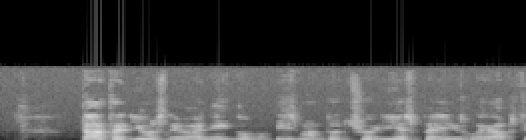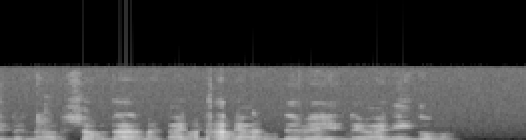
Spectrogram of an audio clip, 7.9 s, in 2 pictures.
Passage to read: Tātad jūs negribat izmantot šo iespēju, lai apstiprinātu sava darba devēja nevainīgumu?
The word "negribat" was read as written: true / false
false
